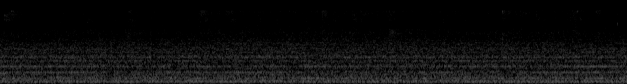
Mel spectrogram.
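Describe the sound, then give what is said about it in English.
A video game race car engine in a NASCAR game idles steadily on pit road at Ivy Investment Speedway, a custom track based on Kentucky Speedway, with a constant low rumble and buzzy mechanical hum, loud, with no speech and no changes in revs throughout. “Just need to get this car out on track. And off pit road.”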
